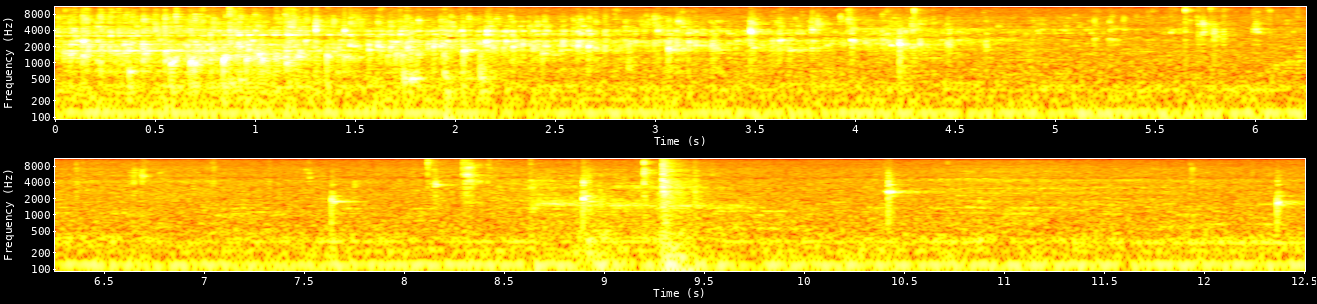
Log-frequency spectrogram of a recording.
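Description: Water poured from a plastic bottle over a plastic citrus juicer's reamer, trickling and dripping into the glass jar below for about four seconds before it stops. Afterwards a few faint clicks and a soft knock.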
